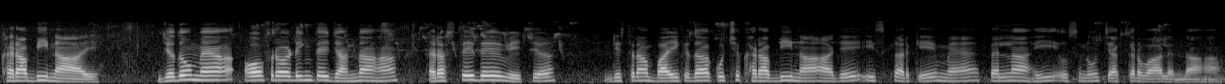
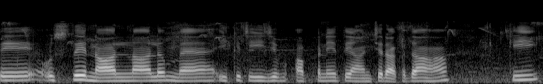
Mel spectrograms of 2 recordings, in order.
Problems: constant background noise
